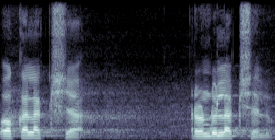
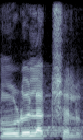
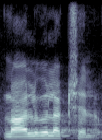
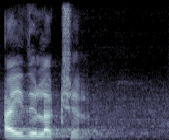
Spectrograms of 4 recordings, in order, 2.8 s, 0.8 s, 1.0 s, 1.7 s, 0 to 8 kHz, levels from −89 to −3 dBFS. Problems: none marked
